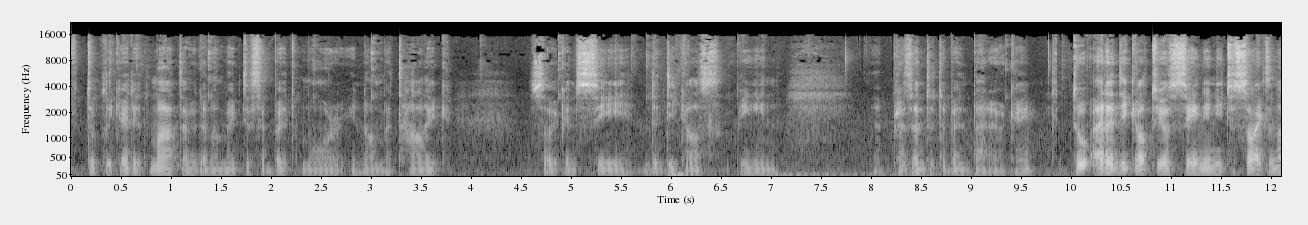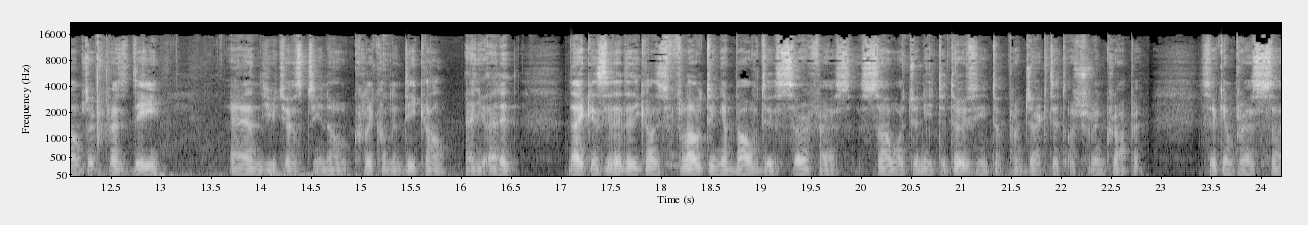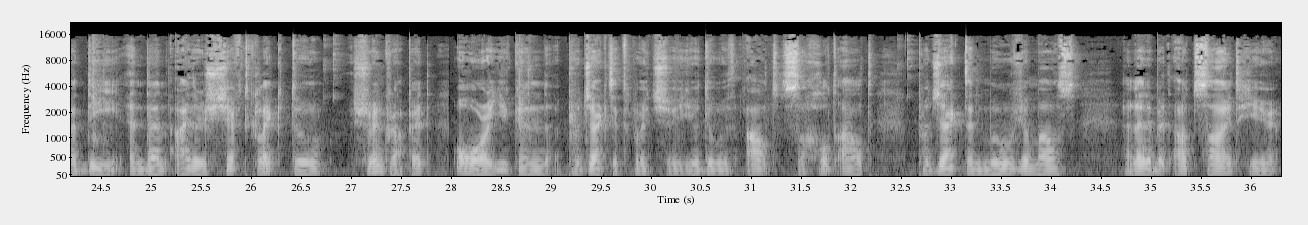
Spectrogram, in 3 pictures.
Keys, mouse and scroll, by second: 0.3 shift+middle click, 1.1 shift+click, 2.2 shift+click, 3.9-4.7 drag, 5.1-5.5 shift+middle drag, 8.1 shift+click, 9.1-9.6 drag, 10.0 shift+middle click, 10.8 shift+click, 11.5 shift+middle click, 12.1 d, 14.9 click, 15.9 middle click, 16.5-17.2 middle drag, 17.7-20.2 middle drag, 20.4 middle click, 20.6 shift+middle drag, 21.0 shift+middle click, 21.2-21.6 shift+middle drag, 21.8 shift+middle drag, 24.2 d, 26.5 shift+click, 27.8 ctrl+z, 28.5 d, 32.3 alt+click.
